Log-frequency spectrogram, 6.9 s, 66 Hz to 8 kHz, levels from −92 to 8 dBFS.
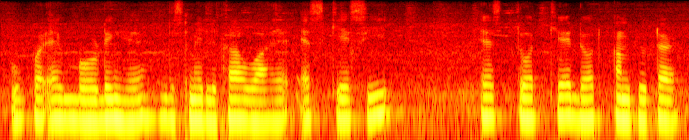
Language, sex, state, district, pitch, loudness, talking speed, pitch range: Hindi, male, Arunachal Pradesh, Lower Dibang Valley, 135 Hz, -15 LUFS, 150 wpm, 135-145 Hz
